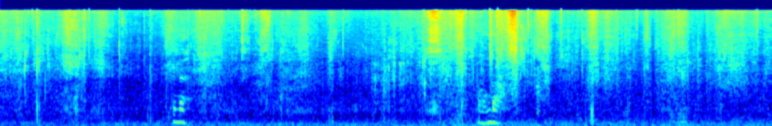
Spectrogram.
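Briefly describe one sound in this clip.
A gloved hand rustles dry leaves and pine needles on the ground.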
